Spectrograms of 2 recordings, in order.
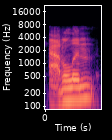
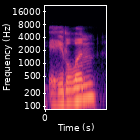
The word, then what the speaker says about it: Adolin: Like there's hearing random names shouldn't be a spoiler for you guys, but there's a guy named like Adeline, or that's how I pronounce it, and it's supposed to be Adolin, and so like I'm gonna fix that.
